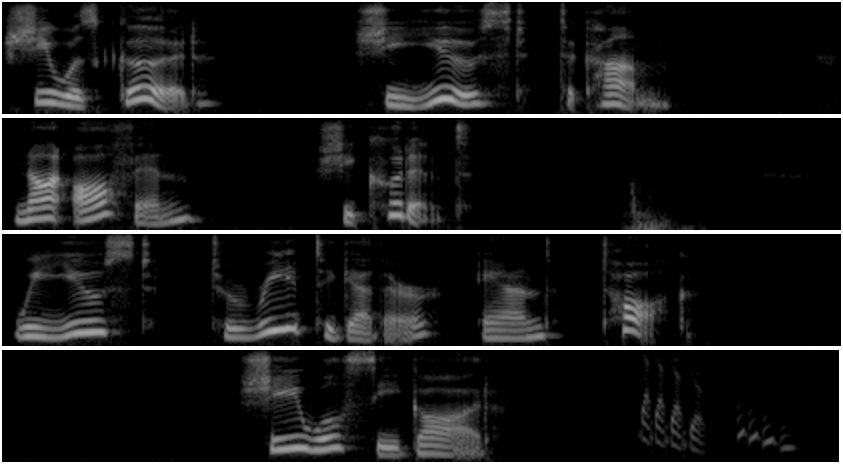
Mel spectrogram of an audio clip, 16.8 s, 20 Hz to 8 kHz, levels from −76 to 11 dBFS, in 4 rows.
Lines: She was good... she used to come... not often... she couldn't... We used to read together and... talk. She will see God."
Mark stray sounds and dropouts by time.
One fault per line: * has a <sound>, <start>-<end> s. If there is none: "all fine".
* has a thud, 7.3-7.7 s
* has a chirp, 15.8-16.6 s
